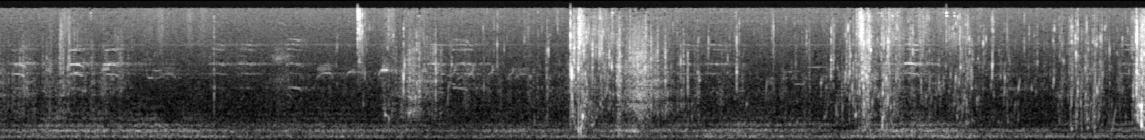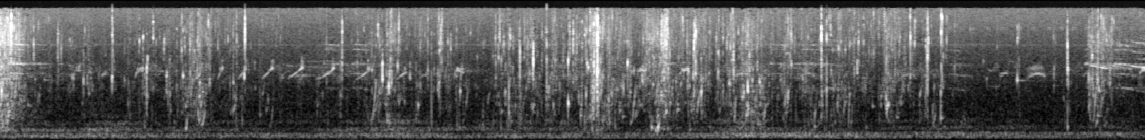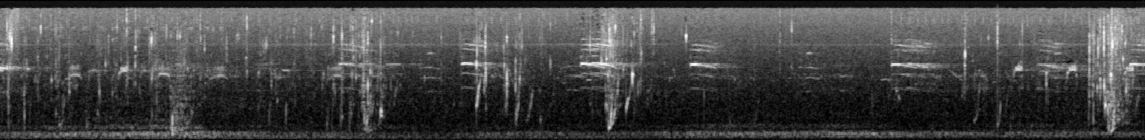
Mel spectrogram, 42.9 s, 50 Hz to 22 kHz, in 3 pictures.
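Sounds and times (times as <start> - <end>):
water sloshing and splashing: 4.4 - 17.8, 18.4 - 26.3, 27.6 - 33.5, 42.2 - 42.9
sharp splashes: 7.1 - 8.3, 10.6 - 12.2, 13.3 - 14.8, 42.2 - 42.9.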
